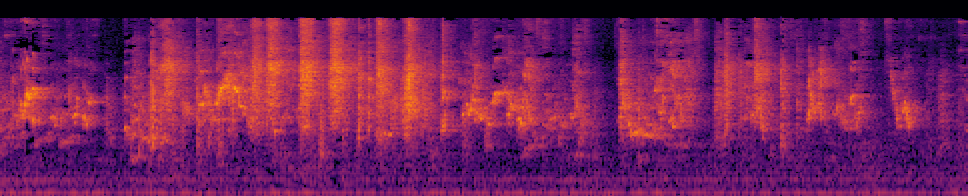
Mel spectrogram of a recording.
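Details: Parakeets calling steadily in the morning, a busy unbroken stream of scratchy chirps and squawks with brief pauses around one and four and a half seconds.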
